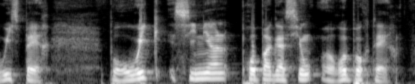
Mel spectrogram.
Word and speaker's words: WSPR: qu'est-ce que c'est que WPR qui se prononce au Wisper.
